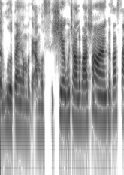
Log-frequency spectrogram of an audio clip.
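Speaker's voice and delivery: ordinary talk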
